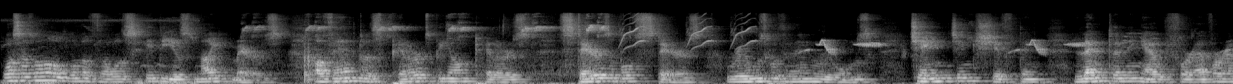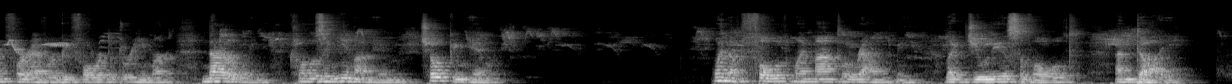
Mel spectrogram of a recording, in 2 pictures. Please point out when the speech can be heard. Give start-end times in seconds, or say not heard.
0.0-17.2, 19.4-24.1.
